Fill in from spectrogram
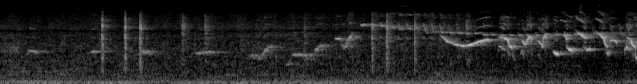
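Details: White-rumped shama of the Aceh type, seven years old, from Tangse: soft scattered chirps and short notes open, then a loud run of rapid, high, varied whistles and sweeping slurred phrases builds toward the end.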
